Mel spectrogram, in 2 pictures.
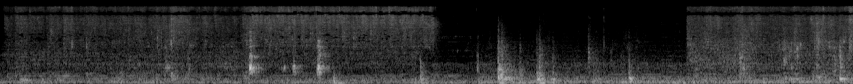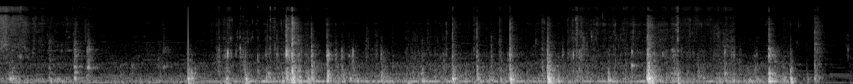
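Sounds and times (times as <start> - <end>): tap water running into sink: 0.0 - 4.4, 6.9 - 9.5.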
